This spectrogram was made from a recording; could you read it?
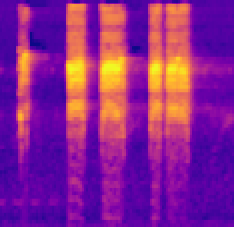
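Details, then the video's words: Black francolin, known as kala teetar, from Punjab: a short grating note, then two loud rasping notes and a tight closing pair, the whole phrase lasting under two seconds against a silent background. "Punjab Kala Teetar Voice"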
